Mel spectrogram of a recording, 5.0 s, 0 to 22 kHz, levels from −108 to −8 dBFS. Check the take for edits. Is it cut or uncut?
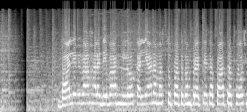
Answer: cut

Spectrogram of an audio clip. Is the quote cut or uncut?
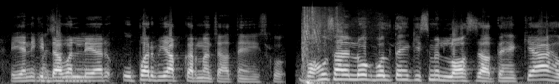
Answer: cut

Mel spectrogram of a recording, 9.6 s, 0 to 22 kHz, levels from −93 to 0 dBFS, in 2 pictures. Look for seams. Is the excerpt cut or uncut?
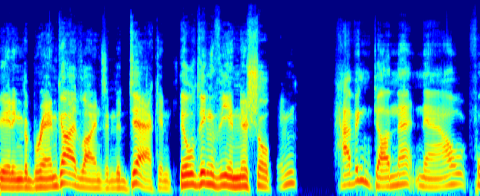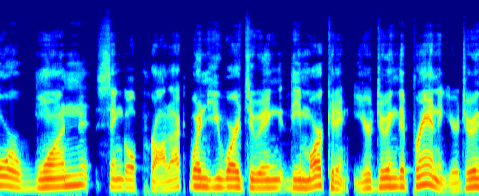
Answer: cut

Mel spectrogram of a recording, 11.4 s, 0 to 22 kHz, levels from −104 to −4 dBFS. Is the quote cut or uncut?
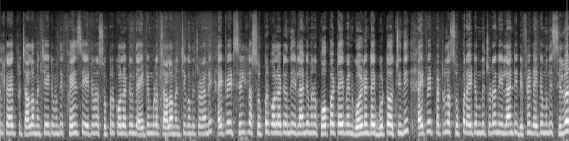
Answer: cut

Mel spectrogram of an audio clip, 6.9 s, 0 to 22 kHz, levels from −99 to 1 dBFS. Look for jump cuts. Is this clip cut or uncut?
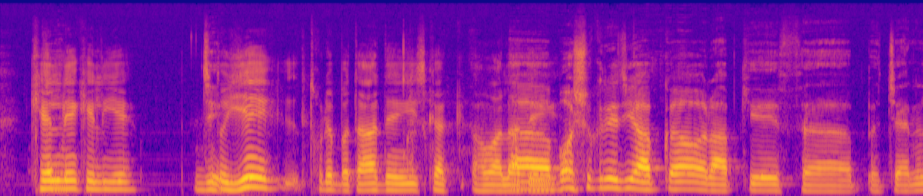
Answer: uncut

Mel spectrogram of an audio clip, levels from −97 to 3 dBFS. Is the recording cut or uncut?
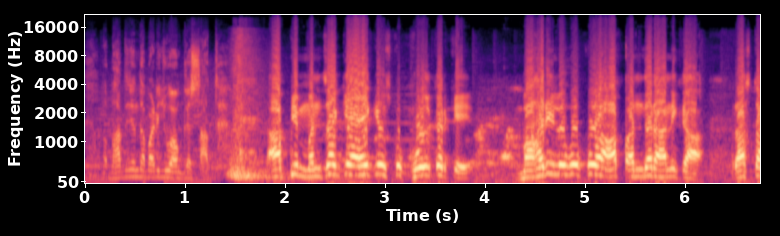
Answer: cut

